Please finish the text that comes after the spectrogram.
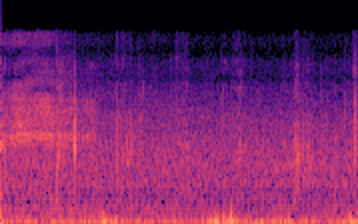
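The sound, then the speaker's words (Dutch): Footsteps of a person walking on outdoors as the weather turns dry again after rain, a series of soft, irregular steps over a steady background of wind and outdoor ambience, not loud, with no one talking. “Nou, ondertussen is het trouwens weer een beetje droog aan het worden, dus ga ik weer verder lopen.”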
